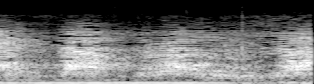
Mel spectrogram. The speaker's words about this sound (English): Voices chanting her name filled the air in the early evening.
